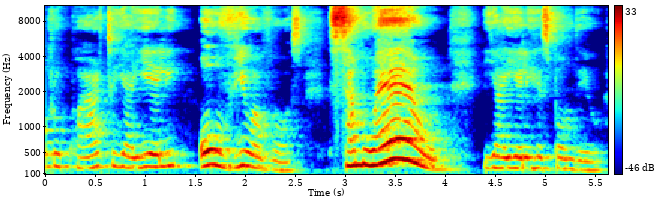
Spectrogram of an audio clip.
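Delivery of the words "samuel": put-on a loud, drawn-out call of the boy's name; the voice of God calling in the night. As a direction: call Samuel from far away, loud and long. The voice calls once more.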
